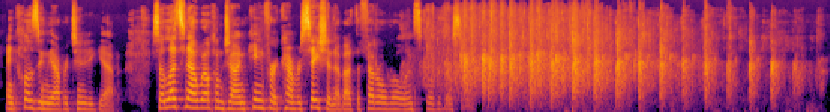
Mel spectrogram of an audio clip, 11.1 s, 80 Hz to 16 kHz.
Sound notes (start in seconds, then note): 5.6 audience applauding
